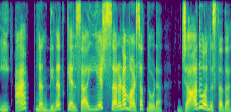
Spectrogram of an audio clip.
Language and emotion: Kannada, surprised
